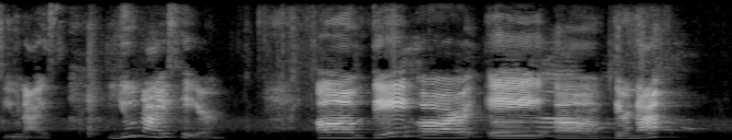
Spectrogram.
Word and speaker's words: Unice: The company that I am reviewing today is Unice or Unice. I think it's pronounced Unice.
